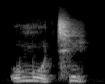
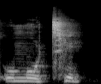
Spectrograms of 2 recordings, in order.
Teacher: the T does have the H afterwards, which means that it is an explosive sound. And the best way, put your hand in front of your mouth, and you should feel the air when you pronounce an H after the consonant.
